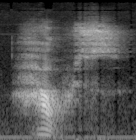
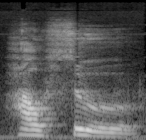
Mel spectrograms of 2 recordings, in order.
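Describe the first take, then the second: First: It is said as the one-syllable English word. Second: It is said with an extra final vowel, hau-su.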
